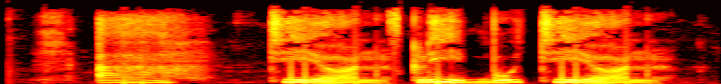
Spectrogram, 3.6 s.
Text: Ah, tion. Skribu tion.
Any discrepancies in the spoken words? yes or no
no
